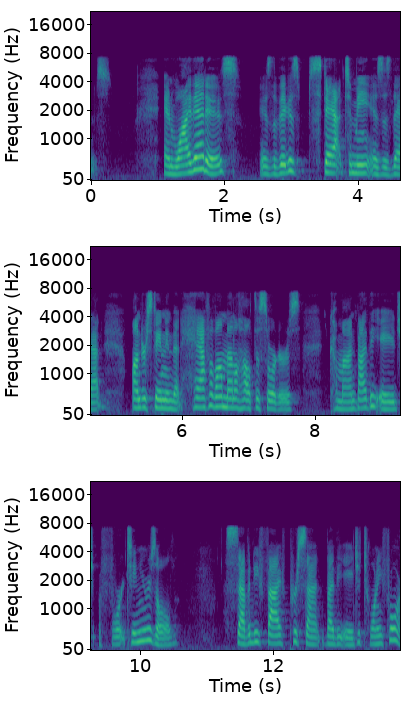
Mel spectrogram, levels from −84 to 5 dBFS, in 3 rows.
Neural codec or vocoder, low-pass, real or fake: none; 7.2 kHz; real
